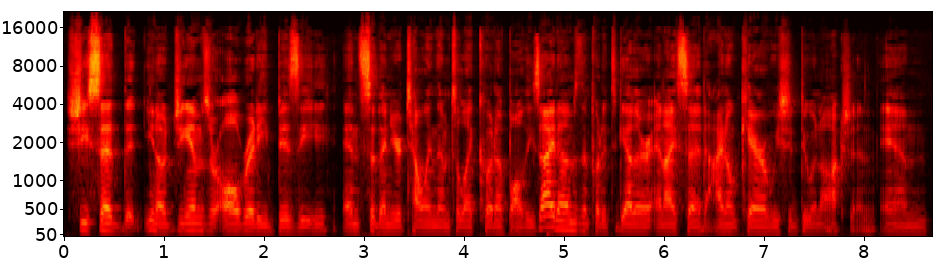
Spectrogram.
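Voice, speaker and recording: A man's voice: on the low side, steady tone, brisk, creaky, few pauses. A man hosting a podcast, talking casually and conversationally as he explains his opinions. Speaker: podcast host.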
